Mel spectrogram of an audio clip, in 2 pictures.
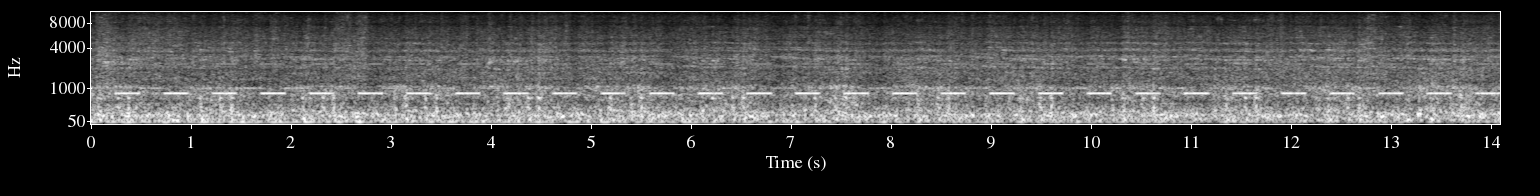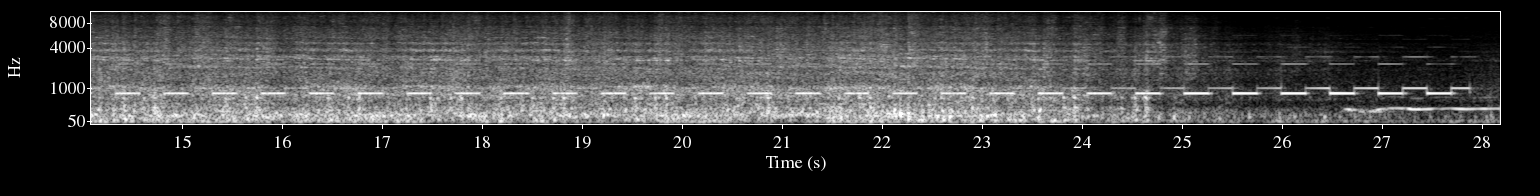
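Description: Long rake of bogie oil tank wagons of a freight train rolling over a level crossing, the wheels rumbling and clattering on the rails, while the crossing's warning alarm pulses steadily. The train noise thins out about three seconds before the end as the last wagons clear, and a steady tone starts just before the end.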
